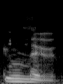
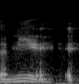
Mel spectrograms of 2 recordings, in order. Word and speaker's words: emu: Why do you say emu? It's emu. Emu. It's a mew, not emu.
